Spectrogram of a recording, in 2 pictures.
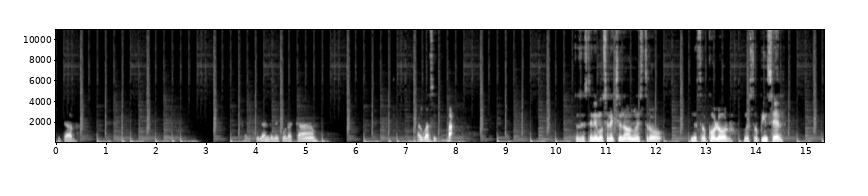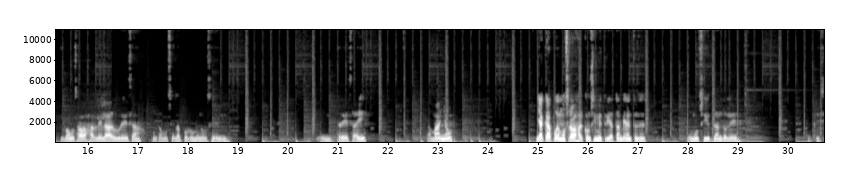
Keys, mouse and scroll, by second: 0.6 click, 7.3 click, 10.6-11.7 shift+middle drag, 12.1 ctrl+middle click, 13.2 shift+middle click, 14.2 middle click, 16.1 shift+f, 21.3 middle click, 22.2 f, 23.8 middle click, 27.0-28.4 drag, 28.9 click, 29.5 click, 30.0 click.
